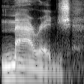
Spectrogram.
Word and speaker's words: marriage: According to Wikipedia, a wedding is a ceremony where two people are united in marriage. Let's pronounce that word together.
